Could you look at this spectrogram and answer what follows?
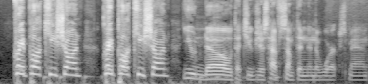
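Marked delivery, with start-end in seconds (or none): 0.2-2.1 shrill, very high yelling. Retelling what the coach yells during a play: imitating Briles yelling. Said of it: "yelling at him".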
